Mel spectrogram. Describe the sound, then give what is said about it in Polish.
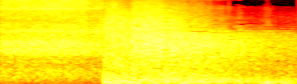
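A single loud explosion bursts in abruptly after a brief low rumble, followed by a heavy, sustained roar of rumbling debris that dulls slightly as it continues. No one speaks. “No, jakby czekałem na ten wybuch.”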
